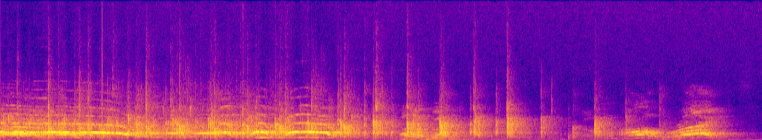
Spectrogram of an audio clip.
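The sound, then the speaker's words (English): A church crowd applauds loudly with cheering and whoops as one of its core leaders is introduced to preach for the first time. Dense clapping at first, then thinning into separate claps as excited shouts and voices rise above it. “what I have for you for the first time ever is one of our amazing core leaders making noise loud for our boy,”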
